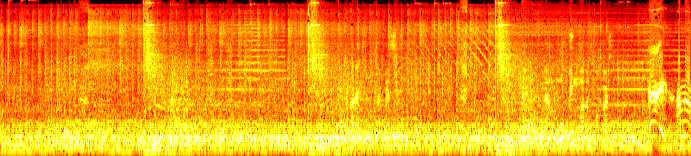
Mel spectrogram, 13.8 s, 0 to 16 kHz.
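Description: Enemy gunfire in Far Cry 4 rattling in bursts through a firefight, loud and fairly close, with an engine-like drone underneath and shouted voices over it.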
